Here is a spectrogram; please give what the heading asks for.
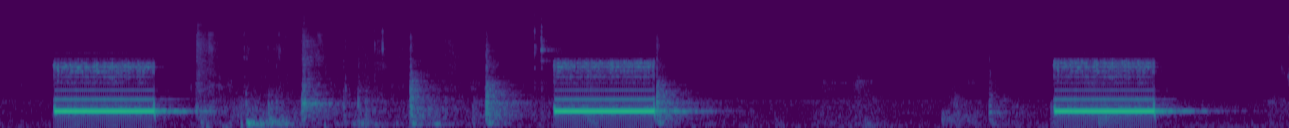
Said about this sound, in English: Is it ringing? I think it is.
